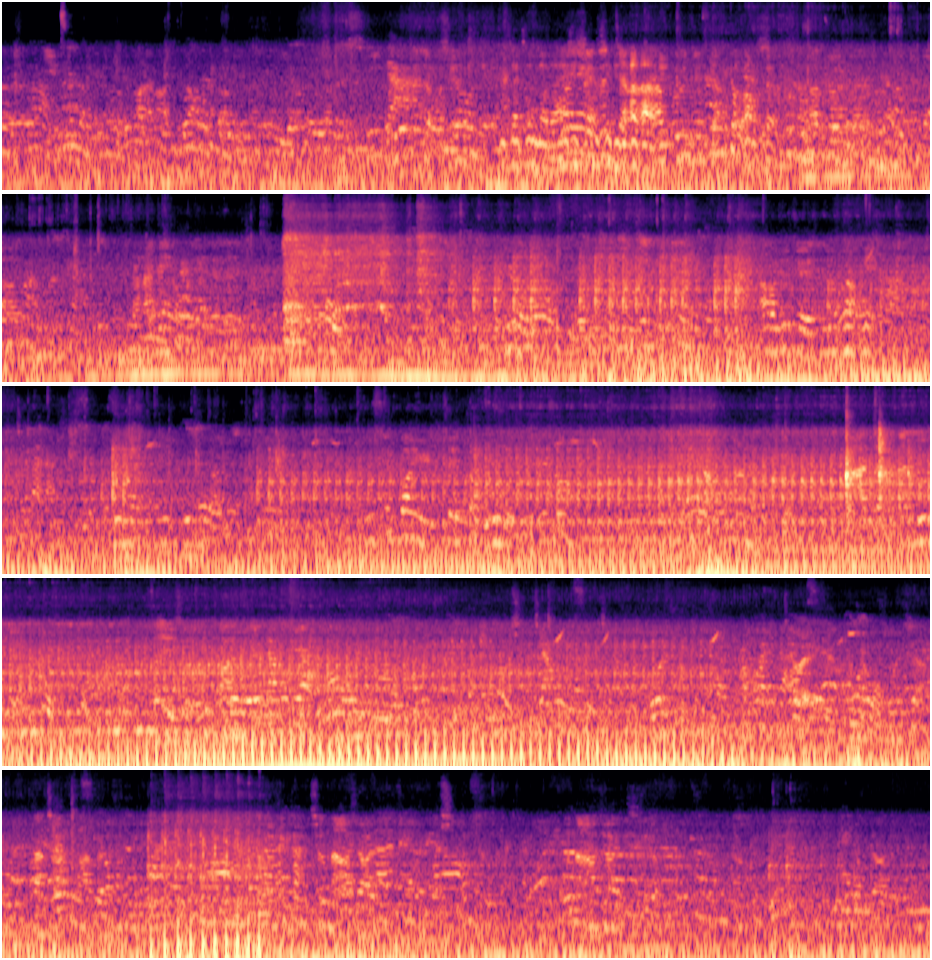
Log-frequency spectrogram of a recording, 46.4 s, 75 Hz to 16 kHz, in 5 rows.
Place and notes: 四維公園, Da'an District - in the Park
in the Park, Construction noise, Elderly chatting, Student
Taipei City, Taiwan, June 2015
